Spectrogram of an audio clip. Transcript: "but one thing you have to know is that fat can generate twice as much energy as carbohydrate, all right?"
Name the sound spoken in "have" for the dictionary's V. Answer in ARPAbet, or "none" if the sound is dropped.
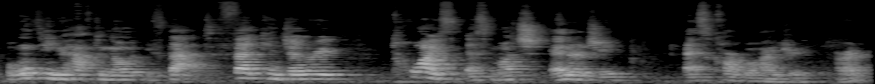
F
